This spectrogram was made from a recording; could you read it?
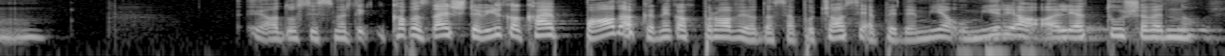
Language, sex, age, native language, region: Slovenian, female, 30-49, Slovenian, Pomurje region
